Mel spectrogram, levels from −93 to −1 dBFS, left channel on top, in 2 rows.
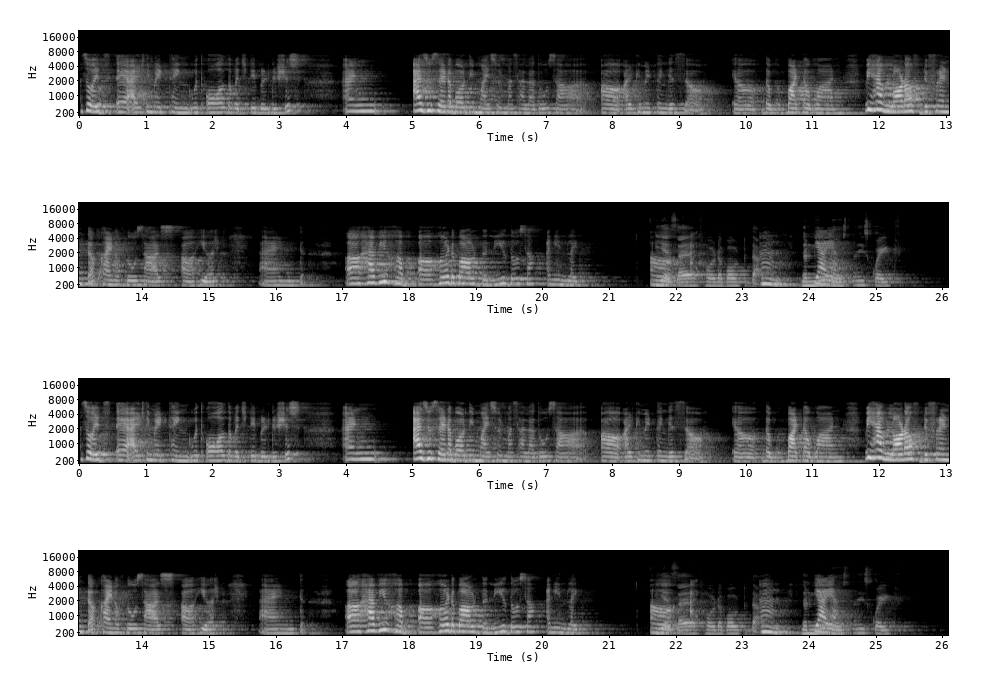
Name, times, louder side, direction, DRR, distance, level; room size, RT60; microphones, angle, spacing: voice 1, 0.0-3.3 3.9-4.5 5.0-9.4 9.8-15.1 15.4-15.5 15.7-16.3 17.0-20.5 21.6-21.9 23.3-23.6 24.1-24.4, right 2 dB, 20° right, 5 dB, 2.1 m, -31 dB
voice 2, 21.7-23.3 23.9-25.4, left 1 dB, 15° left, 6 dB, 1.0 m, -38 dB
27.5 x 25.0 x 5.6 m, 1.0 s
head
